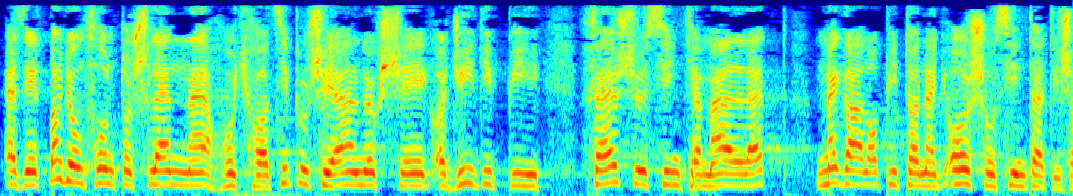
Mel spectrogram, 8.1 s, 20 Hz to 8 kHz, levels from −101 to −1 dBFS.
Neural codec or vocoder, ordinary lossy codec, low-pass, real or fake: none; MP3, 64 kbps; 7.2 kHz; real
